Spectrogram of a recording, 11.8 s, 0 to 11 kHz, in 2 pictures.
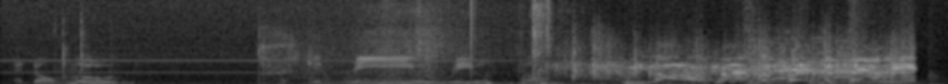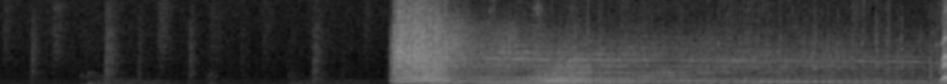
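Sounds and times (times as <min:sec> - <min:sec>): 
speech: 0:00.2 - 0:01.0, 0:01.6 - 0:05.9
car engine revving in third gear: 0:08.3 - 0:11.8.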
